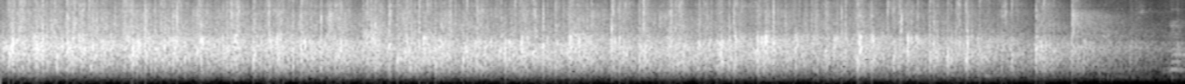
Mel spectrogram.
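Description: A crowd claps and cheers loudly in an echoing hall.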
